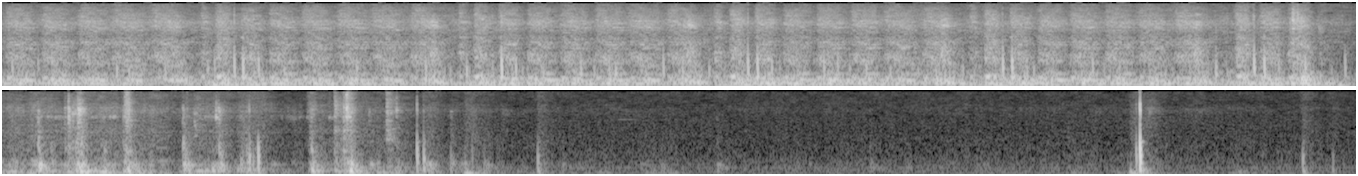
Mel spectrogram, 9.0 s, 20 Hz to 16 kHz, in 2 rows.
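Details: 2000 F550 7.3 diesel at about 60°F, owner says it needs new injectors: steady starter churning for about four and a half seconds with no catch, then it winds down; long-cranking hard start, cause not confirmed.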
